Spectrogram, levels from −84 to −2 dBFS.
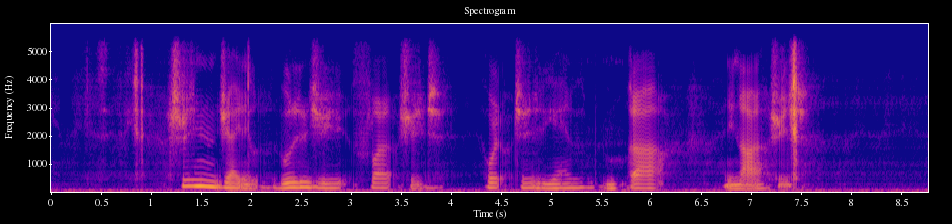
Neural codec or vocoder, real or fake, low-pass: autoencoder, 22.05 kHz, a latent of 192 numbers a frame, VITS, trained on many speakers; fake; 5.4 kHz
